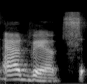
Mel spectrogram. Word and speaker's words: Advance: It's spelled advance, pronounced advance. And if you pronounce it advance, people are really mean to you about it.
